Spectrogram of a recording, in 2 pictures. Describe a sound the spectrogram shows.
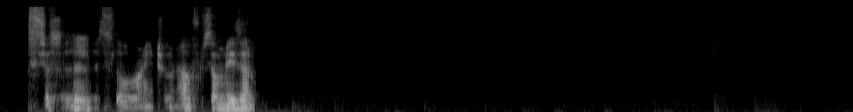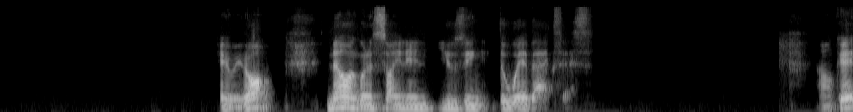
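A middle-aged man speaks calmly through a microphone, heard as over an online call.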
